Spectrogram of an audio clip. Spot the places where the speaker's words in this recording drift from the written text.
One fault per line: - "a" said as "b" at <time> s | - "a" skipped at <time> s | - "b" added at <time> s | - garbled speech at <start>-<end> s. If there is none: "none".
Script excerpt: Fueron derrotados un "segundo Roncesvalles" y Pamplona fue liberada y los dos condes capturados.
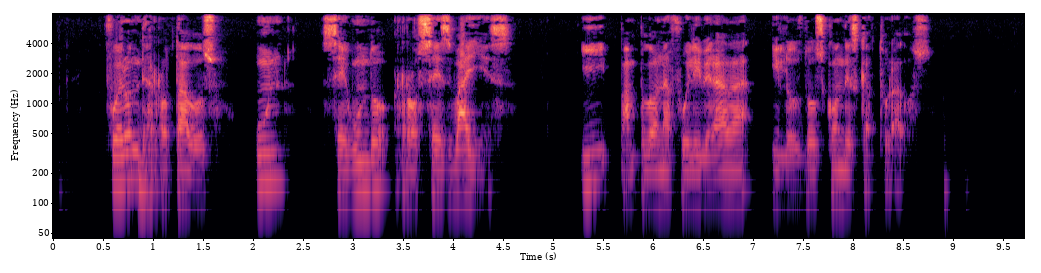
none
